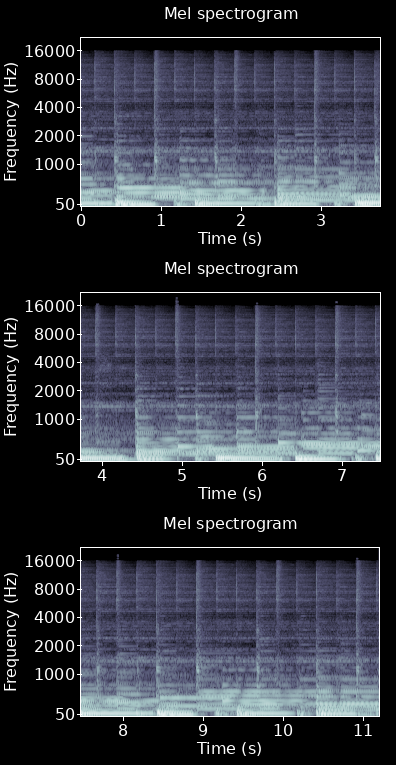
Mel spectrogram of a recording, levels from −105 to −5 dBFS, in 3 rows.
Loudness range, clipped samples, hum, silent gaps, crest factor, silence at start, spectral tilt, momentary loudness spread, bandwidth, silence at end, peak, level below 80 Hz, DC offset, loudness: 2 LU; under 0.1%; none; none; 14 dB; 0 s; -8.5 dB/octave; 7 LU; 14 kHz; 0 s; -8 dBFS; -24 dBFS; under 0.1%; -25 LUFS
